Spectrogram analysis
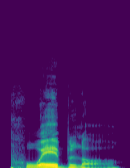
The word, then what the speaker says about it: pueblo: this represents the word Pueblo with a stress on wave remember that Joel's bees sound a lot like his V's so the stress syllable sounds like wave but the word is Pueblo Pueblo essentially means people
